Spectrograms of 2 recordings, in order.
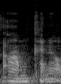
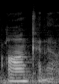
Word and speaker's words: ankano: the m am cano but it's never pronounced omkano it's always pronounced ankano so we don't spell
